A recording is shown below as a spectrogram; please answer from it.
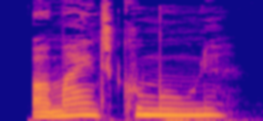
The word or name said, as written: omegnskommune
